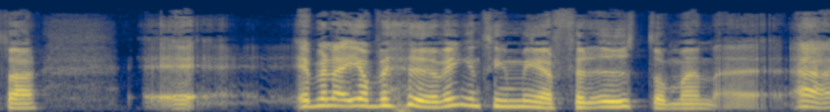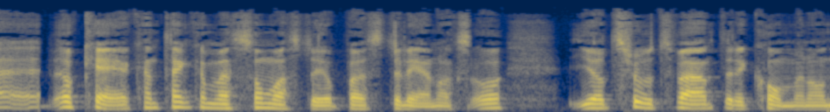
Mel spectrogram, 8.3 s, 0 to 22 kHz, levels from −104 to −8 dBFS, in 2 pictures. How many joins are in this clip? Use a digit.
2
